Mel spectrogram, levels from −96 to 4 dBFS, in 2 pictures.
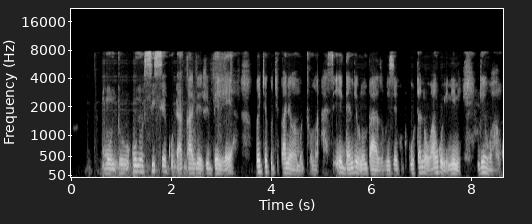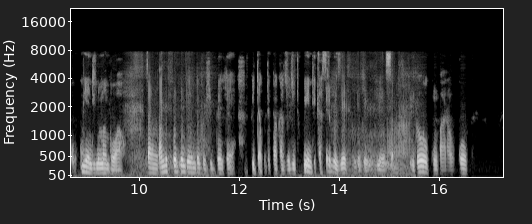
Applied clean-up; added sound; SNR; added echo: neural separator model SepFormer DNS4.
